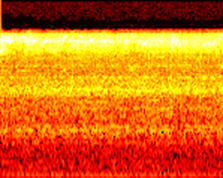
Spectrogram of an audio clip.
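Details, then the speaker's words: AC unit with switching rewired to analog, fan on high: steady low hum under an even airy hiss, no clicking or cycling; compressor running normally, frost building up. "and I mean it's working hear that condenser working you can see the Frost building up on there"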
